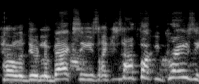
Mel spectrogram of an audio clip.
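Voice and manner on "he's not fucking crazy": put-on all-out, high-pitched screaming outburst. Retelling a friend screaming to the backseat: imitating a friend screaming. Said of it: "he's screaming".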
